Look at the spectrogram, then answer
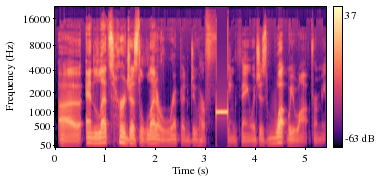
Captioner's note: beep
